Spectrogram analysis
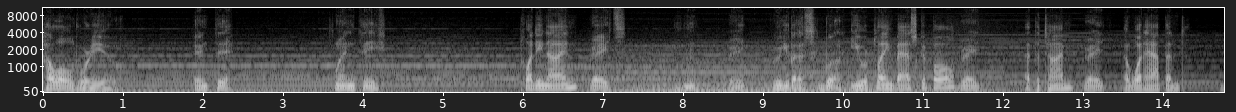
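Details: Non-fluent expressive aphasia after an anterior stroke in an adult stroke survivor with a weak arm.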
